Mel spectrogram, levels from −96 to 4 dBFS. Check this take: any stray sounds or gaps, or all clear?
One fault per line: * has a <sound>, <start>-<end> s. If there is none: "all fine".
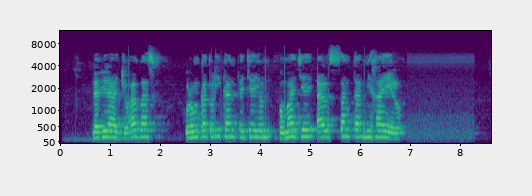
all fine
